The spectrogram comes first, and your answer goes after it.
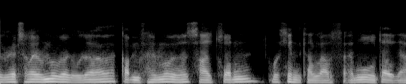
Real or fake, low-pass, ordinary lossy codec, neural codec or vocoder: fake; 7.2 kHz; Opus, 32 kbps; codec, 16 kHz, 1 kbps, FreqCodec, larger model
